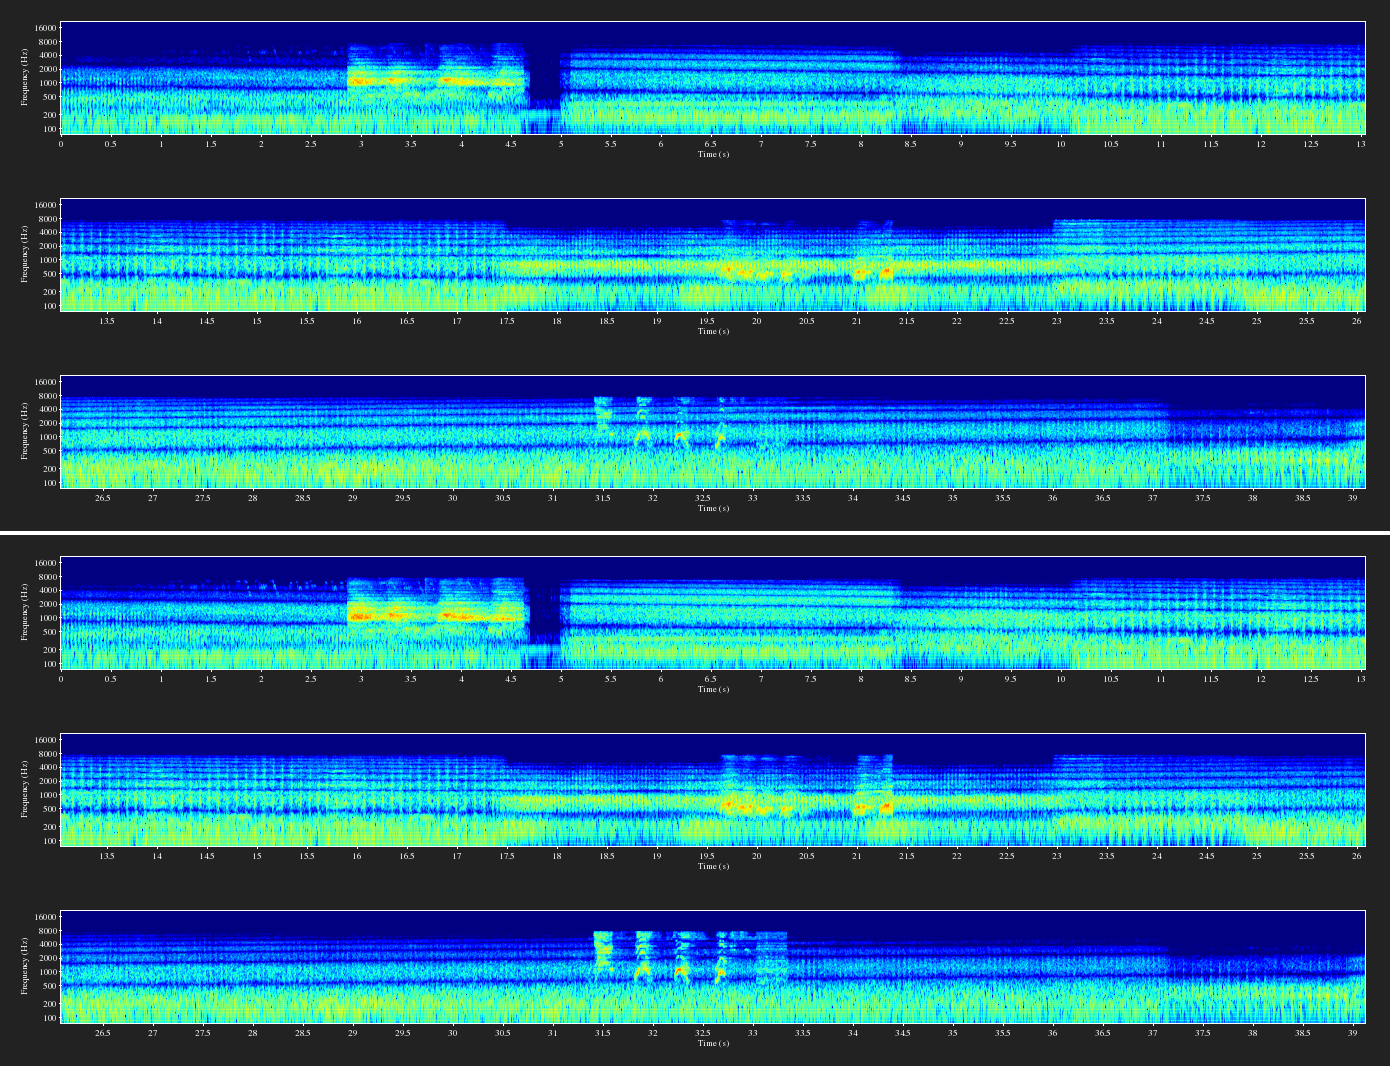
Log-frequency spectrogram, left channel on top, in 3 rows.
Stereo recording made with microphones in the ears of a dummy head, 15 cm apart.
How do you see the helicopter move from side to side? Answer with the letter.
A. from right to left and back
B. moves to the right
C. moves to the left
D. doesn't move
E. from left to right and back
C.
